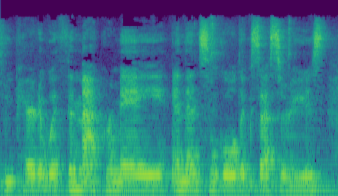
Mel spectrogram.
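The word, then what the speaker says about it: macramé: That's how you say it, macrame.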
